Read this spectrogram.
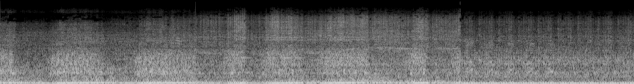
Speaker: So obviously, as you can hear, she runs absolutely fine, bless her.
